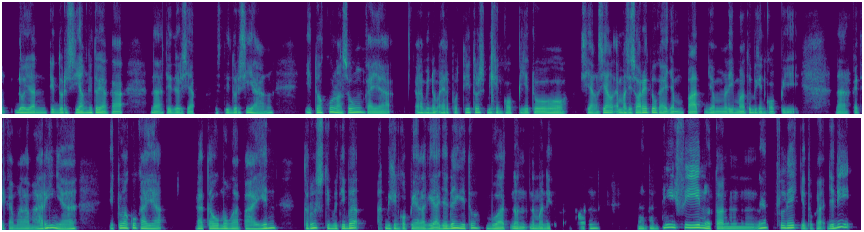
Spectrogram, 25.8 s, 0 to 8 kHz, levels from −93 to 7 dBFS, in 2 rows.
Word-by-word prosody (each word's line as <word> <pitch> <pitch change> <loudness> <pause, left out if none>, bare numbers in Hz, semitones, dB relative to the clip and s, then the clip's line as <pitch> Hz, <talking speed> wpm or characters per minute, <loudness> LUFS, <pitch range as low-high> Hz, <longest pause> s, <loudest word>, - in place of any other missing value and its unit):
doyan 110 -3 0
tidur 110 +1 -2
siang 110 -1 0
gitu 120 0 +1
ya, 105 -3 +2
Kak. 95 -2 -3 0.4
Nah, 100 -4 -2
tidur 105 -2 -3
sia 100 -1 -4 0.3
abis - - -13
tidur 110 0 -1
siang 110 -3 -2 0.5
itu 125 0 -6
aku 160 +5 -1
langsung 135 +6 +2
kayak, 105 -3 -3 0.4
eee, 115 - -1
minum 110 -1 -3
air 105 +1 -3
putih 130 -1 -4
terus 130 0 -2
bikin 110 -2 -4
kopi 100 +1 -5
tuh 100 -2 -1 0.2
siang-siang 110 +4 -1
eh 115 - -2
masih 110 0 0
sore 125 +3 +4
tuh 130 -1 +2
kayak 100 -4 -1
jam 100 -2 -2
4.00, 100 -2 0
jam 100 -3 -4
5.00 105 0 -1
tuh 115 +2 -3
bikin 105 -2 -4
kopi. 95 -2 -8 0.6
Nah, 95 0 -7
ketika 110 0 -7
malam 105 0 -5
harinya, 115 - +3 0.5
itu 120 +6 -3
aku 155 +2 +2
kayak 115 -4 +1 0.4
enggak 115 -1 0
tahu 115 0 +4
mau 115 -1 +2
ngapain 110 +4 +2 0.5
terus 155 +5 +5
tiba-tiba 125 +5 +3 0.4
bikin 120 -2 +1
kopi 105 0 -2
lagi 105 +1 0
aja 115 +4 +2
deh 150 - +9
gitu, 145 +3 +2
buat 105 -2 +1
ne 115 - +3 0.2
nemeni 110 -1 0
nonton, 115 +6 -6 0.6
nonton 110 -1 -3
TV, 195 +1 +2 0.3
nonton 115 -4 +3 0.5
Netflix 170 +1 +4
gitu, 110 -2 -4
Kak. 110 - -4
Jadi 205 - +2
110 Hz, 155 wpm, -26 LUFS, 105-130 Hz, 0.6 s, deh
